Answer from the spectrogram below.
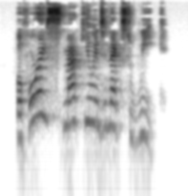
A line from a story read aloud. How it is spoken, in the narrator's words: she yelled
